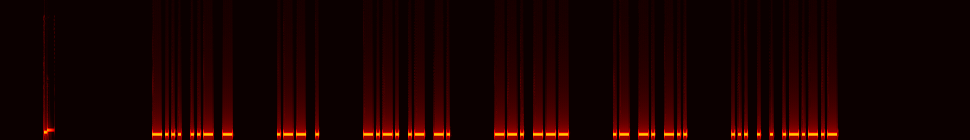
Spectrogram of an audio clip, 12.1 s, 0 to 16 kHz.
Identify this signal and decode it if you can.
Morse code, heard as a keyed tone, about 30 wpm, 700 Hz. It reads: BUT WE CAN GO AND SEE.
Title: 2x Word-Spacing - Sentences from Top 100 Words - 30wpm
